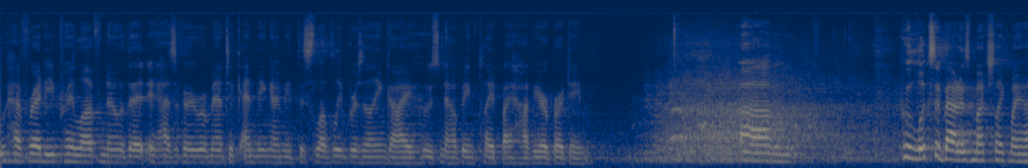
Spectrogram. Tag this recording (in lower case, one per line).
woman speaking
speech
narration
